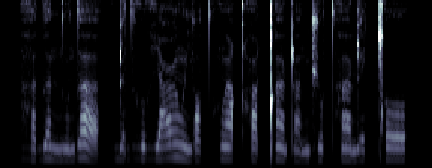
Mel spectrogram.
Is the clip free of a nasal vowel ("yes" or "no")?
no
